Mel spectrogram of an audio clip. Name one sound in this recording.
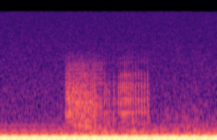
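Heavy wooden doors creak and grind open.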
